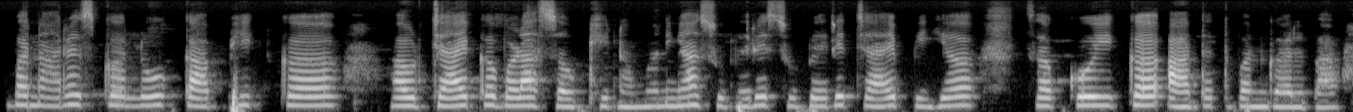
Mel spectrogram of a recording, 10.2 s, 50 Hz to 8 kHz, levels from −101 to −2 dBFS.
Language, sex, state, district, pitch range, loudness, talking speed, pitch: Bhojpuri, female, Uttar Pradesh, Varanasi, 210-235 Hz, -28 LUFS, 135 wpm, 220 Hz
